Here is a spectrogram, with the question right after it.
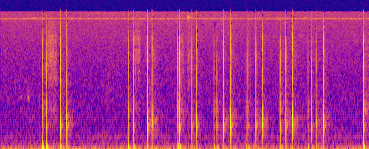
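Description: A black smartphone in a hard plastic case, flat and solid, is held upright and tapped on its back and edges with fingertips and nails. About twenty quick, dry taps come in uneven clusters, each a short low thud with a clicky top that dies away almost at once.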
